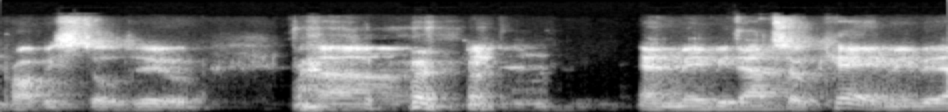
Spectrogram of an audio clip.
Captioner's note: chuckles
